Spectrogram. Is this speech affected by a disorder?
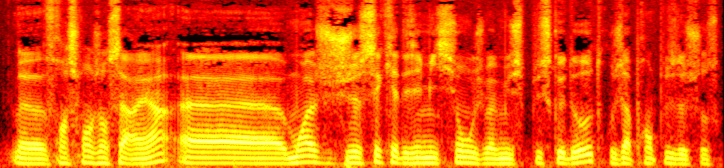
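No.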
